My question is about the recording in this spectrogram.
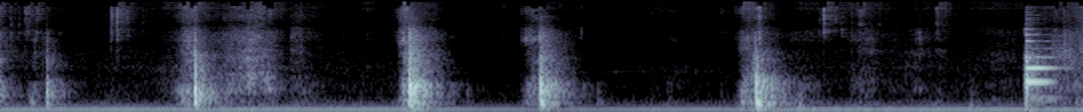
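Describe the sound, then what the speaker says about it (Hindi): A knife chops a cucumber into pieces on a cutting board for a weight-loss salad, giving about six distinct, evenly spaced thuds over a steady low hum, with no talking. "सबसे पहले हम खीरा लेंगे, इस तरह टुकड़ों में काट लें।"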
